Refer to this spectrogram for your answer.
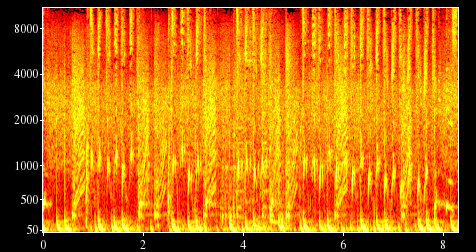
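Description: DJ turntable scratching fills the track, with rapid back-and-forth scratch strokes chopping rhythmically over a steady thumping beat, loud and continuous from start to finish.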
